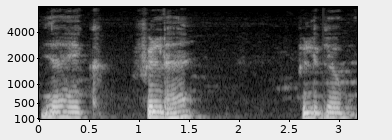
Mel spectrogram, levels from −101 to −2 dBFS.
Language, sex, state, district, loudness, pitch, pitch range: Hindi, male, Bihar, Purnia, -26 LUFS, 135 Hz, 125-140 Hz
